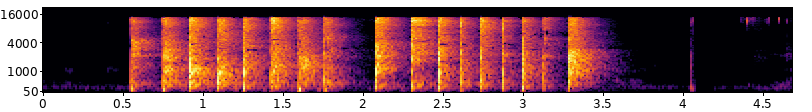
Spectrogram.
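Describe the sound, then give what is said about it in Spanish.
A quick run of enthusiastic hand claps, about twenty sharp bright claps in two bursts with a brief pause between, loud and alone, followed by a few faint small ticks. “Niala se pone a aplaudir súper contenta.”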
